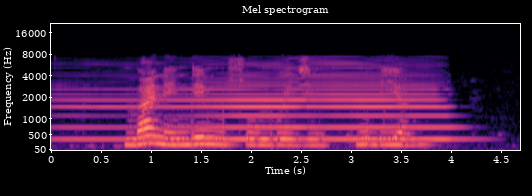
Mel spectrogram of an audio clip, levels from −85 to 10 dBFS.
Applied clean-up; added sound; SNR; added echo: none; Bowed string instrument; 2 dB; none.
